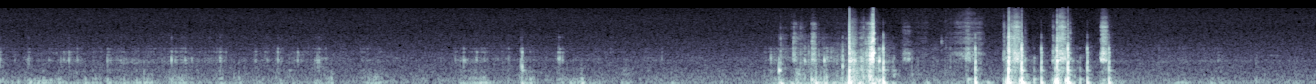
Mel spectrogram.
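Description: Water splashing and sloshing right at the camera: a run of loud, sharp splashes about six to eight seconds in, after a few seconds of faint low rumbling.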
